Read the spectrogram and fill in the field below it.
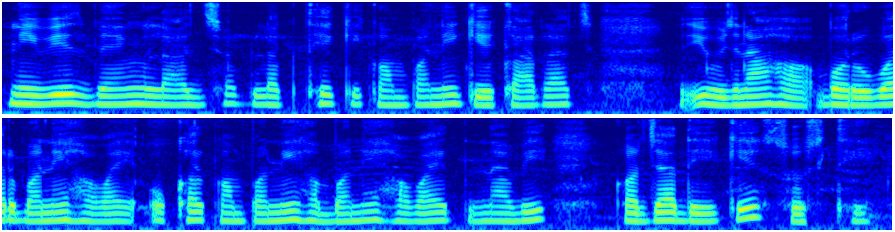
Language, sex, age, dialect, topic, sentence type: Chhattisgarhi, female, 18-24, Eastern, banking, statement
